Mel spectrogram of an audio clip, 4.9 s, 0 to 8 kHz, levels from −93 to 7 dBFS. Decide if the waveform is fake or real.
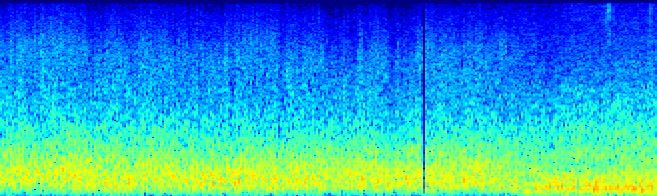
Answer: real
